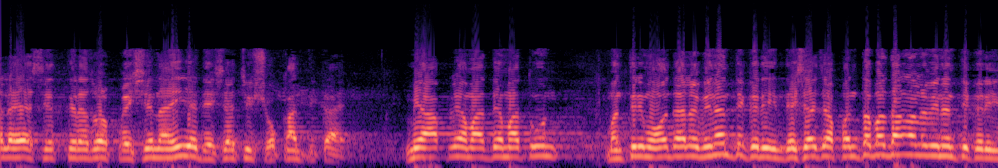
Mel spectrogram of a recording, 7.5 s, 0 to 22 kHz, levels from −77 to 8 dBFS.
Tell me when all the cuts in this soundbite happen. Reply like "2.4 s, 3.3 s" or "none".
none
